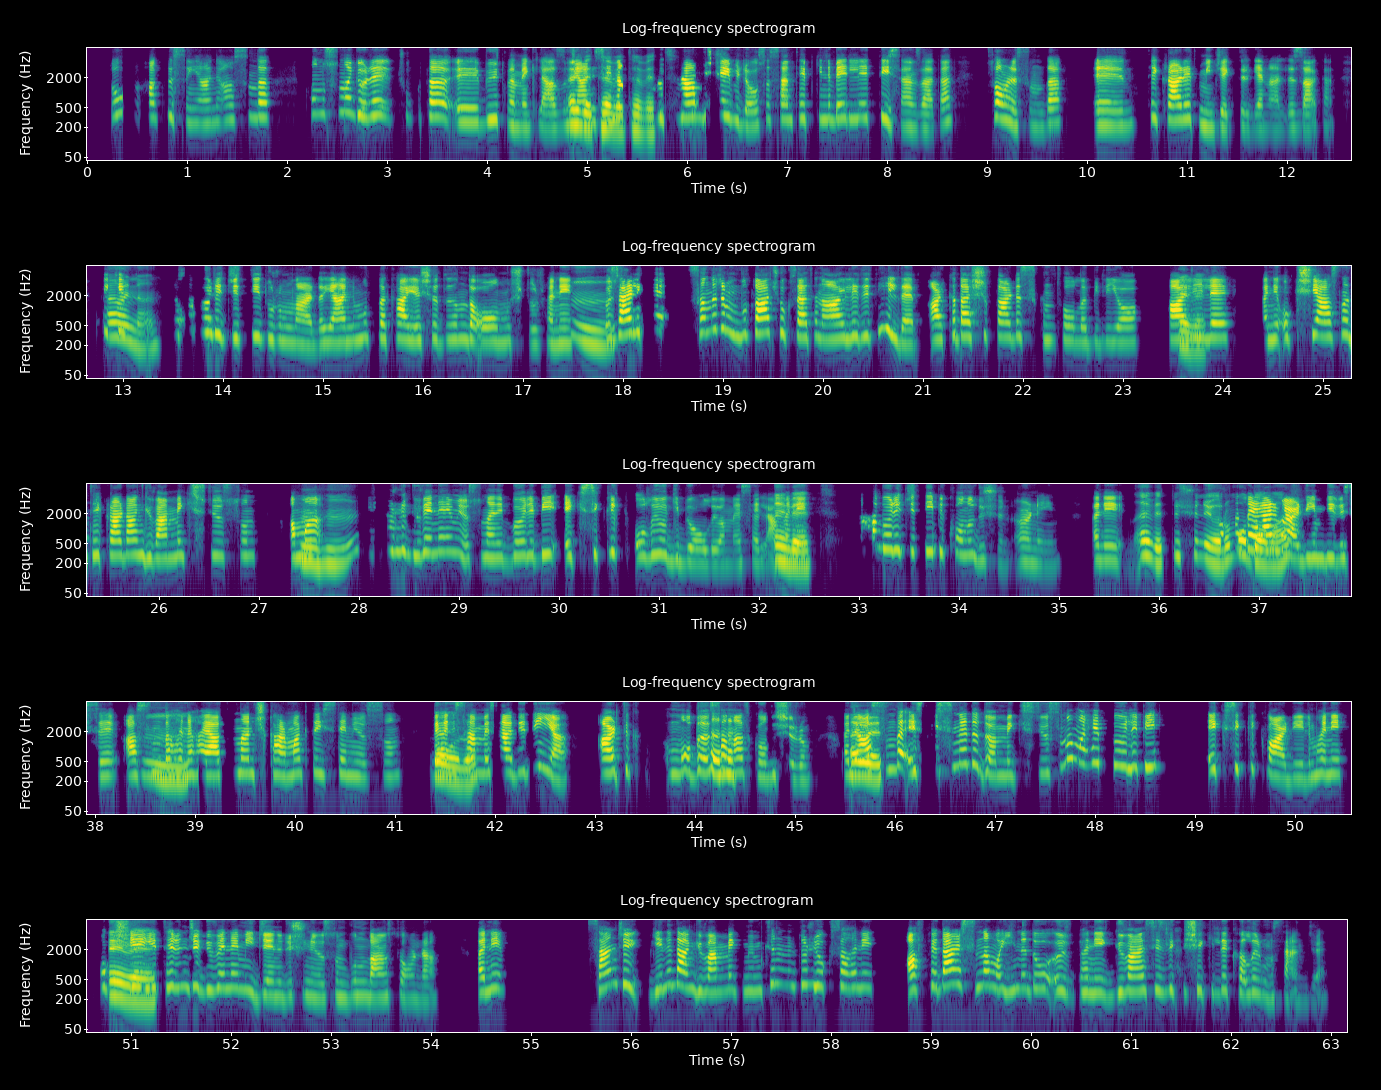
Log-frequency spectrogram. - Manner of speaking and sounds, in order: unintelligible speech; tapping
- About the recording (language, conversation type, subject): Turkish, podcast, Güveni yeniden kazanmak mümkün mü, nasıl olur sence?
